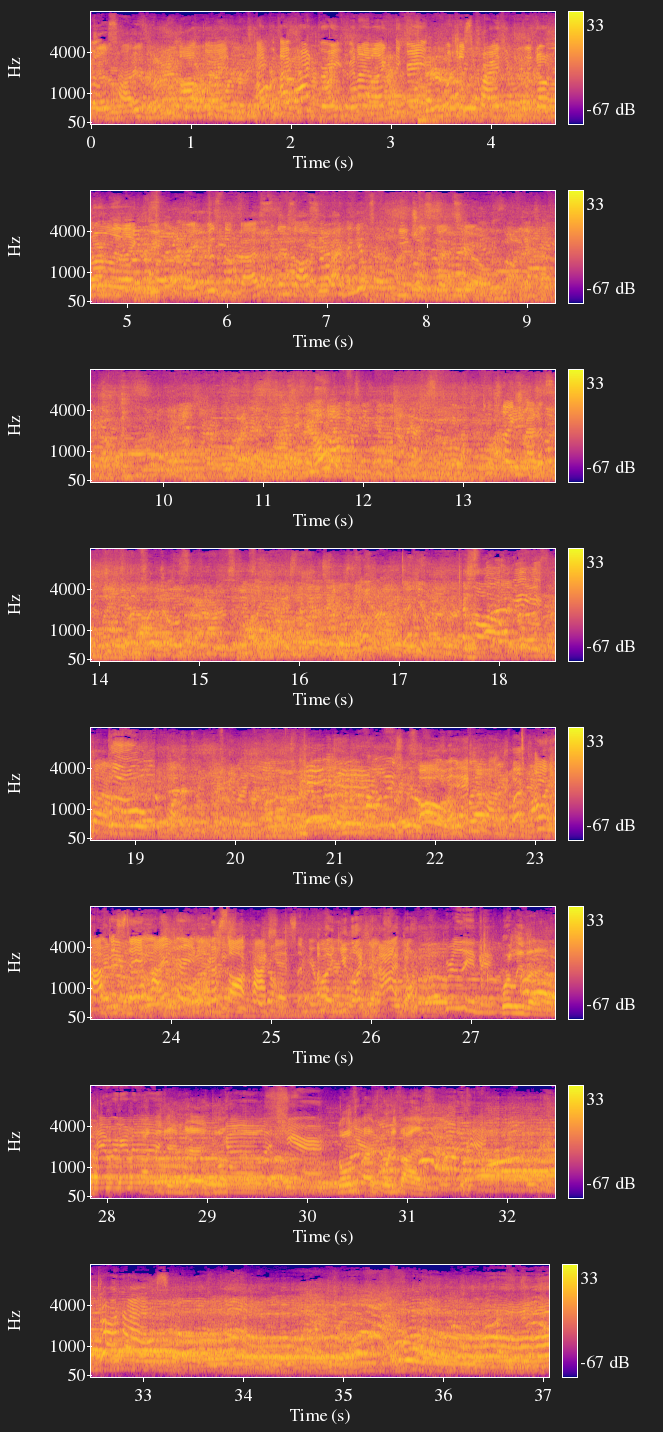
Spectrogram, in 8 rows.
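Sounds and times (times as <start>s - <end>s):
crowd chatter: 0.0s - 37.0s.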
